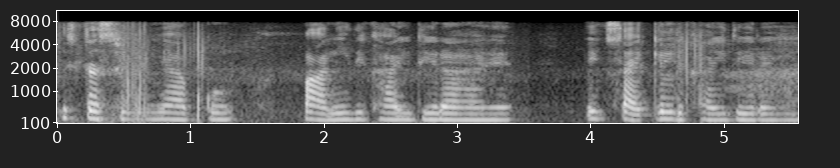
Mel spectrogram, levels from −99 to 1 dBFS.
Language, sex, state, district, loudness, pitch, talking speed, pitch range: Hindi, female, Gujarat, Gandhinagar, -19 LUFS, 190 Hz, 150 wpm, 180-200 Hz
